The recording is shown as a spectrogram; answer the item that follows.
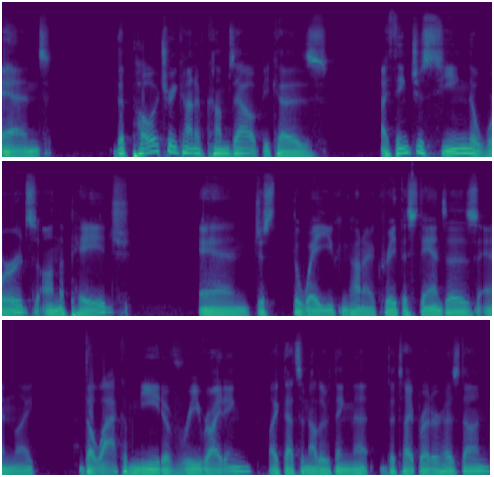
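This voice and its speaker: A man's very deep, low, dark and mellow voice with an American accent, at a moderate pace, dry and close with no echo, on a very clean recording against a silent background. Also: ordinary pitch variation. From US South (Florida). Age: 30s. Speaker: writer and former investment banker. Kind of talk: casual interview.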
